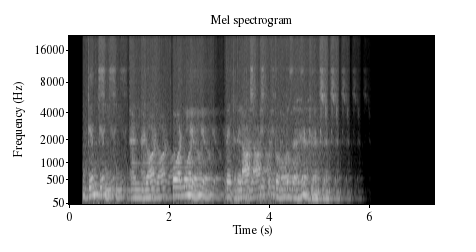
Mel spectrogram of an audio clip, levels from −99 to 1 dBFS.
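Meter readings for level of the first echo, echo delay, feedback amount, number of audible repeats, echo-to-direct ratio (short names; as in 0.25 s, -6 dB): -4.0 dB, 0.217 s, 30%, 3, -3.5 dB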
